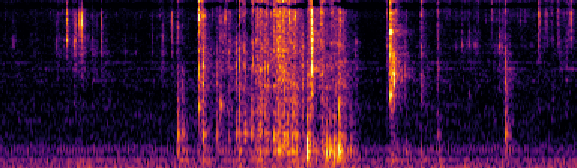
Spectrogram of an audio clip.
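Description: A utility blade shaves flakes off the scored surface of a translucent orange bar soap. It makes quiet, crisp scraping and crackling with irregular, sharp bright ticks, swelling into a denser rasp in the middle before thinning out again.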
